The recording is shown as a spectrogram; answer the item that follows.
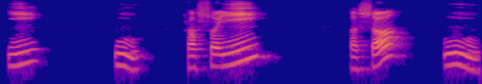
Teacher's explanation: ঠোঁট দুটোর মধ্যে, ওষ্ঠ এবং অথরের মধ্যে ফাঁক দেখো প্রায় নেই বললেই চলে। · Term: সংবৃত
